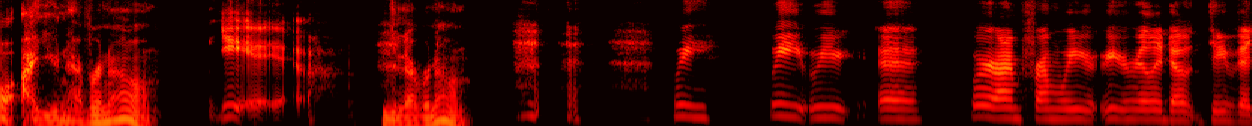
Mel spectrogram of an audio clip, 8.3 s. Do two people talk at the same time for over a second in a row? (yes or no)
no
